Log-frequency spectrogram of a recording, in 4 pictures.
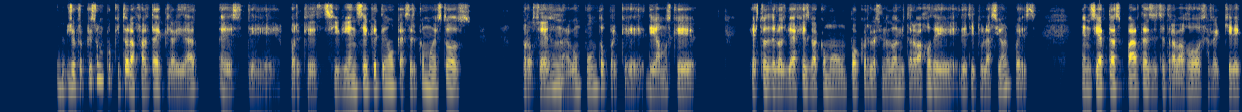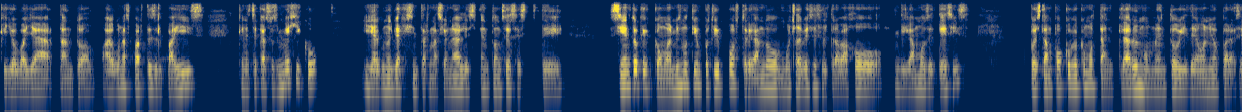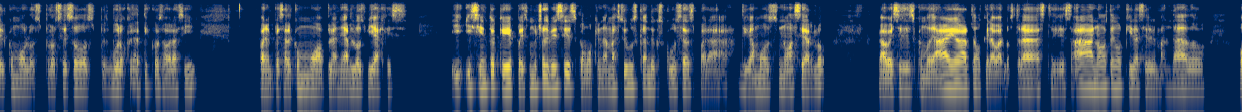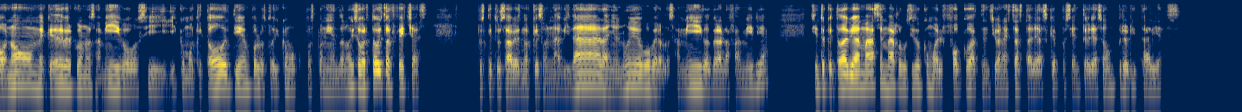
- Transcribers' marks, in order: "idóneo" said as "ideóneo"
- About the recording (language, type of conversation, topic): Spanish, advice, ¿Cómo puedo dejar de procrastinar y crear mejores hábitos?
